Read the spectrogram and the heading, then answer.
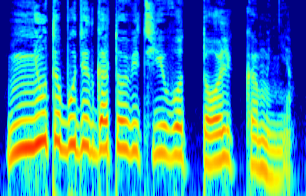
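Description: A woman voicing a confident, commanding man in an audiobook, speaking in a calm, sardonic, curt manner. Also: on the high side, a little slow, no echo. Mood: teasing.

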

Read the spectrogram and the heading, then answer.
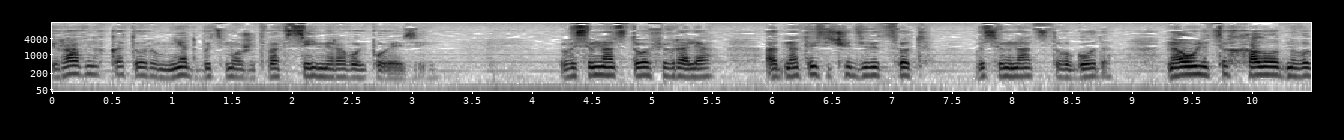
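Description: Devoted wife of a poet, husky voice, solemn measured recollection, radio play, music behind. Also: female voice, sits low, a little mellow.

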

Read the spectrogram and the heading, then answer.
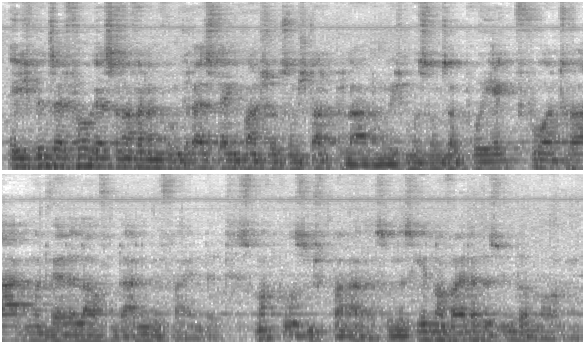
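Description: A man's voice: sits low, brisk, hardly any pauses, lightly acted. An actor playing a friendly, self-assured middle-aged man speaking from a video screen in a German radio drama. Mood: breezy, amused. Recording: roomy, distant monitor sound with noise.

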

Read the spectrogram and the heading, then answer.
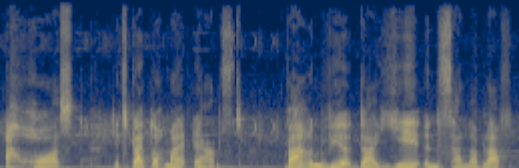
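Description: A woman plays the leader of a hero troupe in a comic audio drama. Her voice is fairly high and very animated, cheerful and persuasive with a bossy edge. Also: slow pace, exaggerated voice. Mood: reassuring. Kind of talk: parody audio drama acting.

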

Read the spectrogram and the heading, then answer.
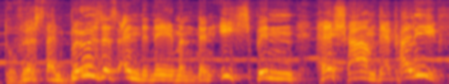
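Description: A man telling a tale puts on a furious, imperious caliph who barks his orders in a raised, strained voice. The voice climbs well above the teller's usual pitch and gets loud and bright. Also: big pitch swings, slow, gravelly, soft background music, heavily acted. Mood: imperious anger. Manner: commanding, scornful shouting. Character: wrathful proud male caliph.

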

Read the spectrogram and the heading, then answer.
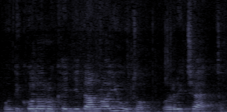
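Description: A woman's voice: mid-range voice, level tone, fast. A woman, a stage actor, giving dramatic scripted narration in a theatrical storytelling manner. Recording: echoey theatre recording with clear noise.

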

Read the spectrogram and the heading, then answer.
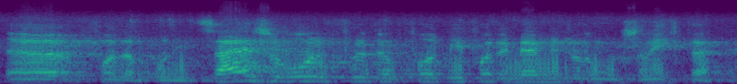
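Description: A man formally questioning a witness as a judge, probing and insistent, with halting phrasing and a gravelly voice. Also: on the high side. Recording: noisy, muffled archival tape, echoey hall.

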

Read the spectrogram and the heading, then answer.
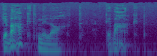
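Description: An actor playing a sly, obliging manservant with a deferential, instructing manner in a radio drama. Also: male voice, a bass voice, animated, slow pace, a bit bright, husky, full character voice. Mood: deferential, dry. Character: obliging, sly manservant posing as sorcerer's interpreter.

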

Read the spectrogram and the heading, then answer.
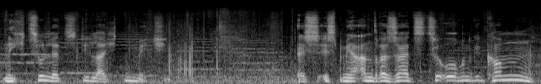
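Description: An actor playing a genial, worldly older London lawyer with an urbane, measured, wry manner in a radio play. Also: male voice, on the high side, music in the background, lightly acted. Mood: wry, avuncular. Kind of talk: German radio play dialogue.

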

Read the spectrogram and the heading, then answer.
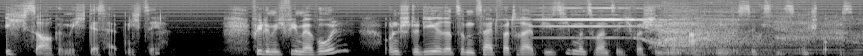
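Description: An actor playing a whimsical, smug fantasist on the run, declaiming theatrically in a radio play. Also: male voice, mid-range voice, wildly swooping pitch, moderate pace, a little hiss or hum. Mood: smug, musing. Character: whimsical, smug fugitive fantasist man, oddly carefree. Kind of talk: theatrical avant-garde radio play monologue. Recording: loud music behind the voice.

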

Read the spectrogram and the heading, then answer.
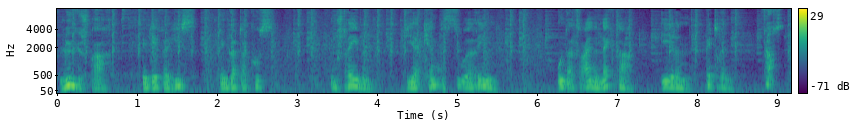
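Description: A man's voice: mid-range voice, normal speed, long pauses, background noise, lightly acted. A man voicing a rhyming poetry computer that declaims pompous verse in a German radio drama. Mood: solemn declamation.

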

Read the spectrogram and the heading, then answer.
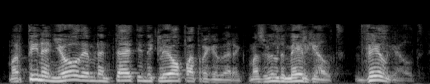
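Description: A man's voice: a little high, fairly quick, slightly rough. A man acting as a surly, evasive, foul-mouthed Flemish café owner who is being interrogated in a crime drama. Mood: angry bluster. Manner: defensive, coarse, blustering. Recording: dull, muffled audio.

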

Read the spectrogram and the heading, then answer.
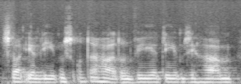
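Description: A man recalling and speculating in an interview, halting and correcting himself as he goes. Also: fairly low pitch, level tone, vocal fry, highs cut off, a little hiss or hum.

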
